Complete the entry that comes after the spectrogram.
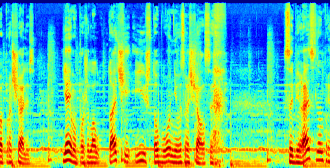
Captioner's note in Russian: смеётся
